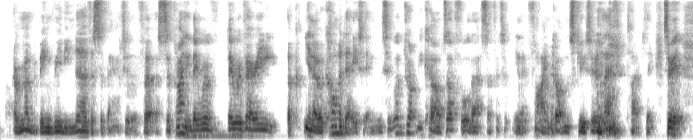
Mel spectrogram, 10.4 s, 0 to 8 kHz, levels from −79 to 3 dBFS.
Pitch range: 95-110 Hz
